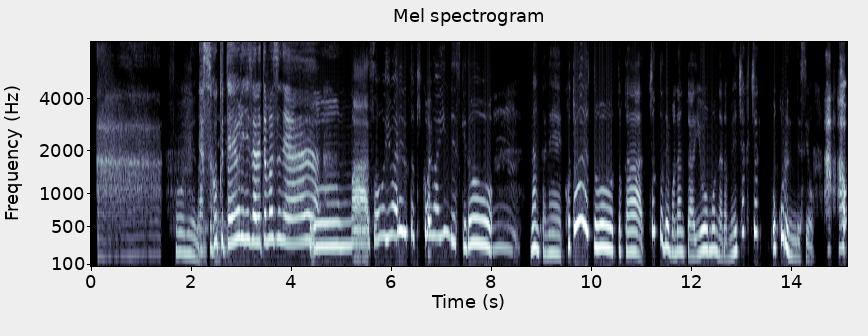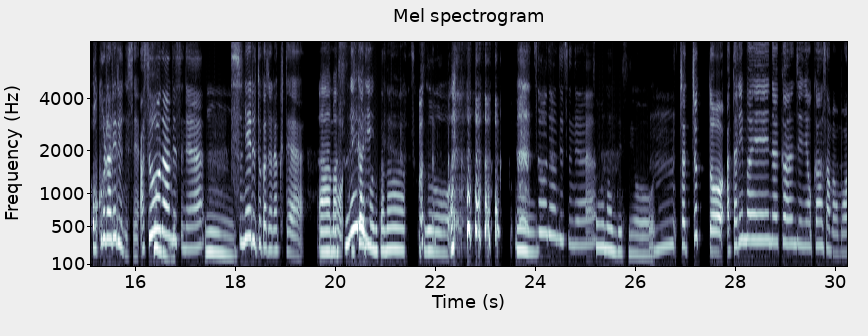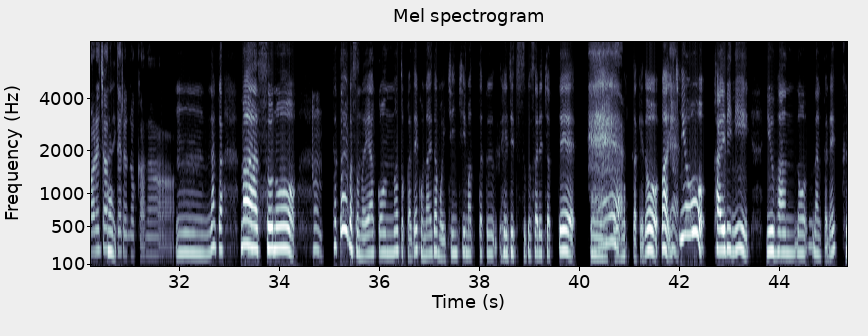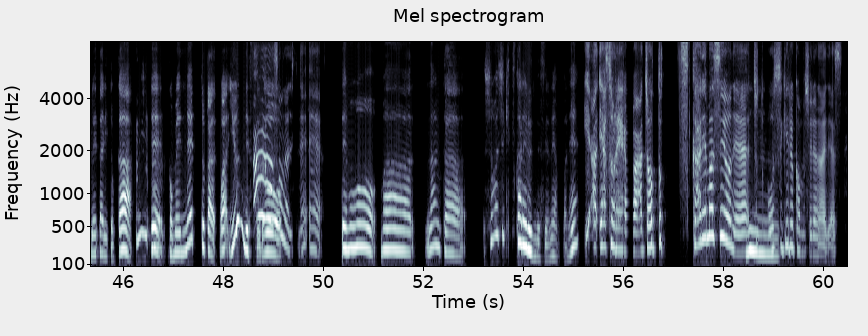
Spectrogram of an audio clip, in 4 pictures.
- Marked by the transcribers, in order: tapping; laugh; laughing while speaking: "そうなんだ"; laugh
- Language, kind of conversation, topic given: Japanese, advice, 境界線を守れず頼まれごとを断れないために疲れ切ってしまうのはなぜですか？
